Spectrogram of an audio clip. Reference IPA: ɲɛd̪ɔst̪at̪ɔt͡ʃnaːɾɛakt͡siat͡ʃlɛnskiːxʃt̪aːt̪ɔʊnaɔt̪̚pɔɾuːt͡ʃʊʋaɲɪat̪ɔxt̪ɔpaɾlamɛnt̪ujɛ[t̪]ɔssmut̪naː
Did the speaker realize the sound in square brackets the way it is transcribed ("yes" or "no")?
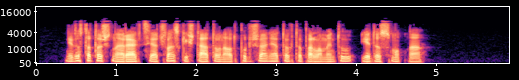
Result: no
